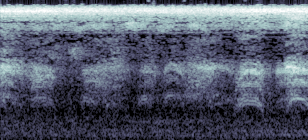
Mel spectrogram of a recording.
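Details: Many crows calling together, harsh nasal caws overlapping in a steady chorus, several rough calls a second, with a constant high hiss behind.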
